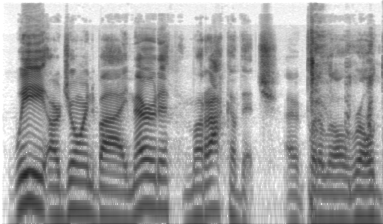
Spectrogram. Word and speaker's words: Marakovits: do that Brockovich how many people get your name wrong maracas bits yeah did I get wrong yeah slaughter it Jake do the intro we're here with Meredith marakovits he got it right yeah I listened to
